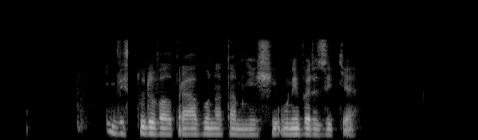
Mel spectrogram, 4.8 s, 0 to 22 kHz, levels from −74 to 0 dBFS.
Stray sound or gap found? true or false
true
